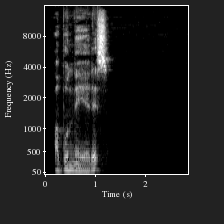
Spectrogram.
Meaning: passive of abonnere
- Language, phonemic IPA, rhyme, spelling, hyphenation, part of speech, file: Norwegian Bokmål, /abʊˈneːrəs/, -əs, abonneres, ab‧on‧ner‧es, verb, NB - Pronunciation of Norwegian Bokmål «abonneres».ogg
